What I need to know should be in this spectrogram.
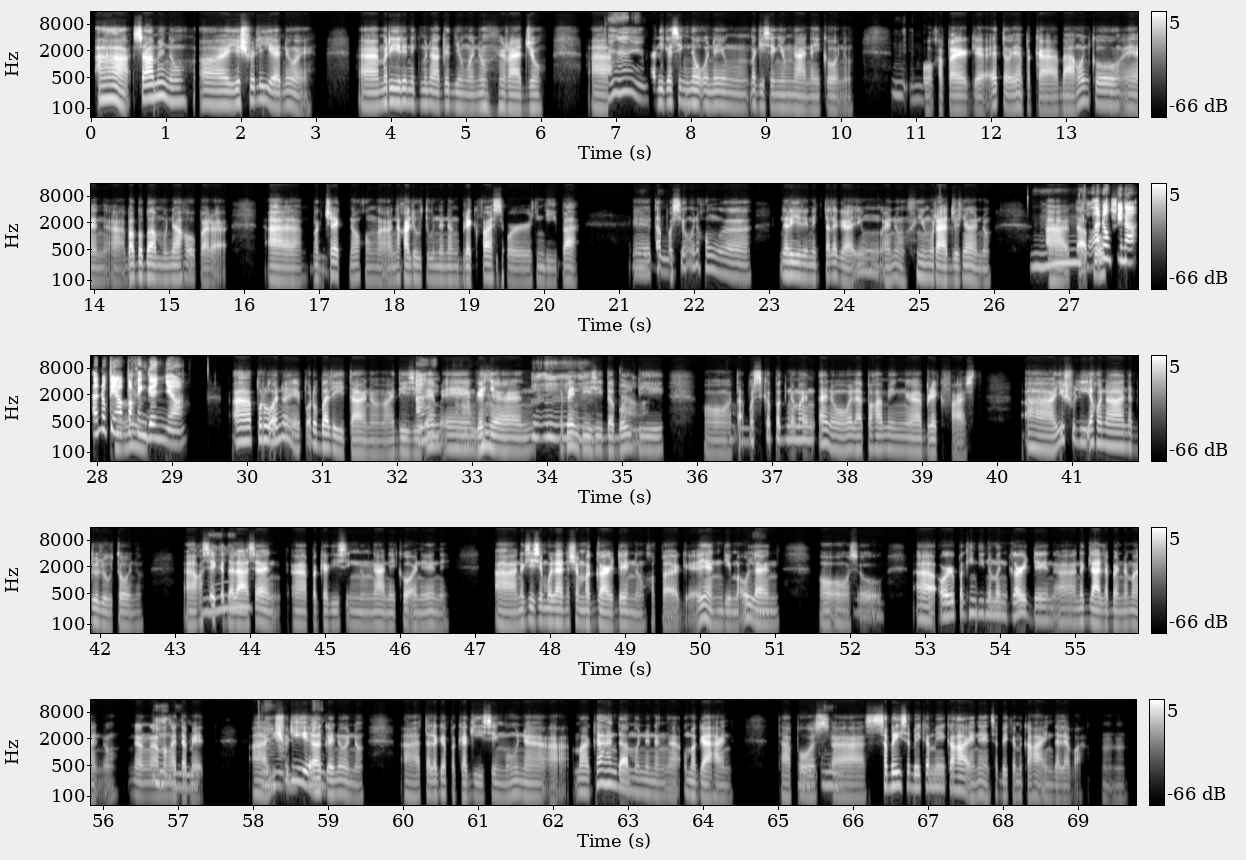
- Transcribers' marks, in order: tapping; laughing while speaking: "ganyan"
- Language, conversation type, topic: Filipino, podcast, Paano nagsisimula ang umaga sa bahay ninyo?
